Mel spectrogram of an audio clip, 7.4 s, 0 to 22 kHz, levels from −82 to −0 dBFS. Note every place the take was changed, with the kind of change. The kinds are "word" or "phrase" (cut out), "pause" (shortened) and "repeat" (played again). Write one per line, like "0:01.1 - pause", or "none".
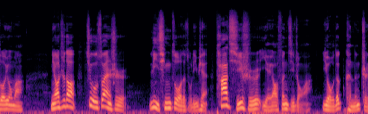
0:04.3 - pause

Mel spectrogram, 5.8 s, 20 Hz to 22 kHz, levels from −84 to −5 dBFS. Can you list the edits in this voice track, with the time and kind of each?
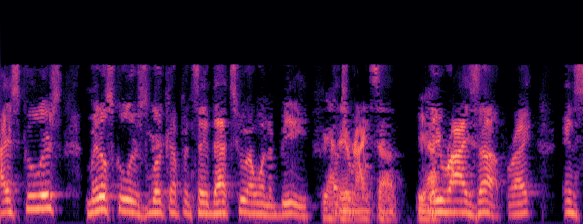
0:04.1 - pause

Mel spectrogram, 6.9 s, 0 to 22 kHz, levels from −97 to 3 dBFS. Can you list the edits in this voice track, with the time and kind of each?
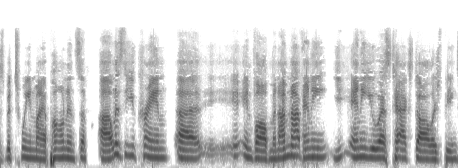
0:01.3 - word
0:01.7 - word
0:02.6 - pause
0:04.5 - word

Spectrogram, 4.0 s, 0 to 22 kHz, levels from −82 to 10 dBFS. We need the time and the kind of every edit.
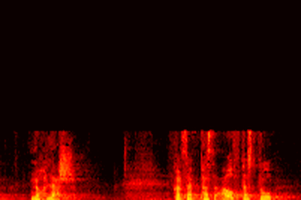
none

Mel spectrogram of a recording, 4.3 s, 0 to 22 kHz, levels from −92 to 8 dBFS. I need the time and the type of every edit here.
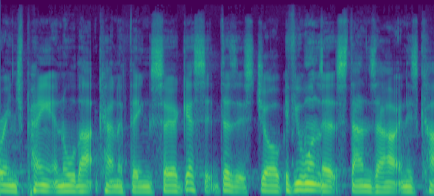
0:03.2 - word

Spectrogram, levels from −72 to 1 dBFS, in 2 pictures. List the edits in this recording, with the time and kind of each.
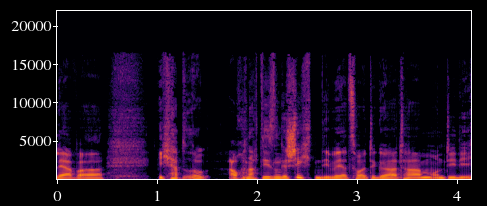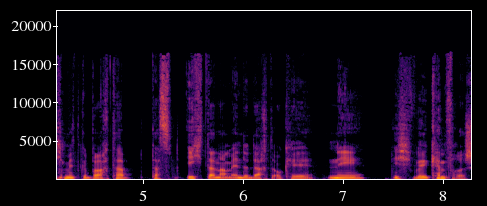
0:06.8 - pause

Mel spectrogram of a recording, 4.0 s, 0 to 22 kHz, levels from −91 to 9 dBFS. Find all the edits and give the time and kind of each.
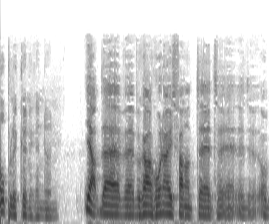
none

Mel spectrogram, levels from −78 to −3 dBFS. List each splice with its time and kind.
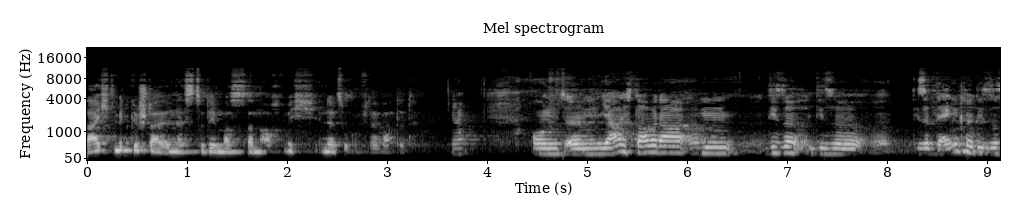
none

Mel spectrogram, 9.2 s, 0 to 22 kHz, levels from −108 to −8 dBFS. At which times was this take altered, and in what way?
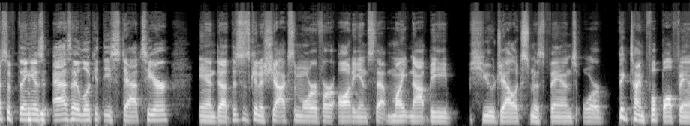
none

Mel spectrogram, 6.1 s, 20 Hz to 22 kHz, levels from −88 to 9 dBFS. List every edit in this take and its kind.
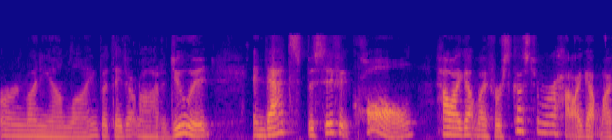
none

